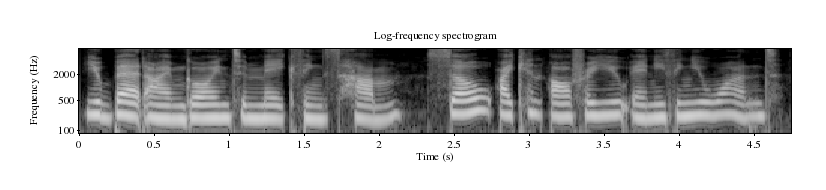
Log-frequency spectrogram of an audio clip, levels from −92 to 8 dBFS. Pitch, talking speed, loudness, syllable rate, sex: 210 Hz, 215 wpm, -19 LUFS, 4.5 syllables/s, female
